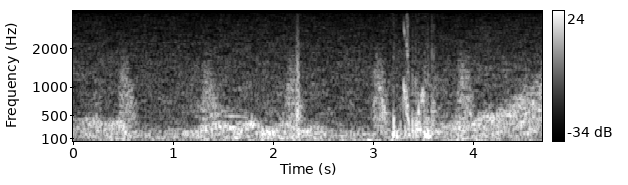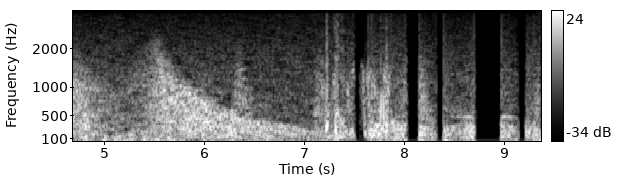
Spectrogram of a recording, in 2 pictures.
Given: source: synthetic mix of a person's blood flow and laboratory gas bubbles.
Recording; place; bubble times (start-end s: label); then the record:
Doppler ultrasound of blood flow; subclavian vein
3.07-3.73 s: bubbles
7.22-7.53 s: bubbles
7.58-7.92 s: bubbles
From the record:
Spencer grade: 2 (many but less than half of the cardiac periods contain bubble signals, singularly or in groups); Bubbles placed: anywhere in the cardiac cycle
